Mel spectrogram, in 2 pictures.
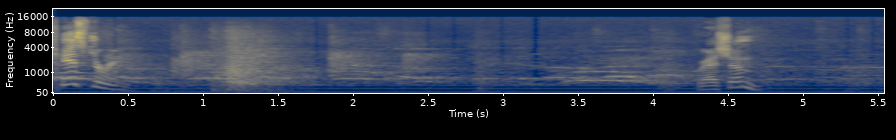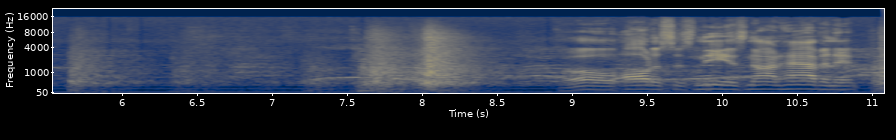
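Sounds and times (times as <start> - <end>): bodies slamming on wrestling ring: 7.4 - 8.4.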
